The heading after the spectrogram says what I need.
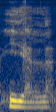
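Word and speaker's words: Jelle: going to remember that your name is pronounced yellow yellow okay so yellow said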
